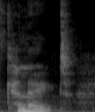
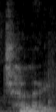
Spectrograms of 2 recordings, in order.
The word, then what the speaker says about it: chelate: I talk about heavy metals and how to the proper way to pronounce it is chelate but it looks like it's chelate so chelators heavy metals and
